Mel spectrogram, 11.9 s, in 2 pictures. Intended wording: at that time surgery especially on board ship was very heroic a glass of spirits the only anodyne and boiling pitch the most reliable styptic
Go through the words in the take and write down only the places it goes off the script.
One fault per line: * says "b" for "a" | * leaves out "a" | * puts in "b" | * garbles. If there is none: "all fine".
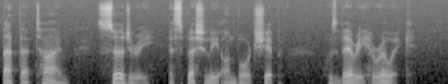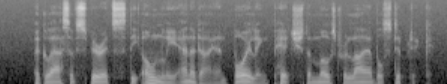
all fine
